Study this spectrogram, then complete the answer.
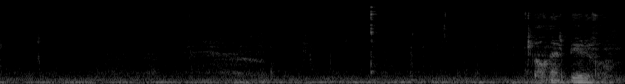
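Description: Food sizzles and crackles softly in a pan.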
